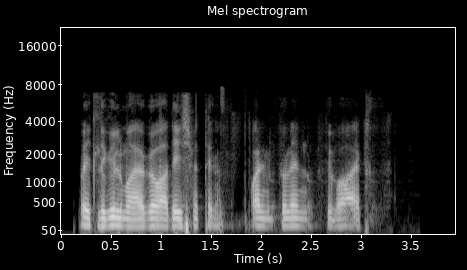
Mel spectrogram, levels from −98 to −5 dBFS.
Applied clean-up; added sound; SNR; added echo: neural mask model DeepFilterNet 3.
